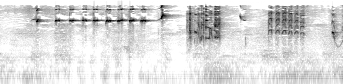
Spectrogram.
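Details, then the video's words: Male cucak keling strings together a steady row of bright, high repeated notes ending in an upward slide, then harsh buzzy chatter and a down-up whistle, with low background murmur. "Cucak keling jantan gacor menyusun lagu"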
